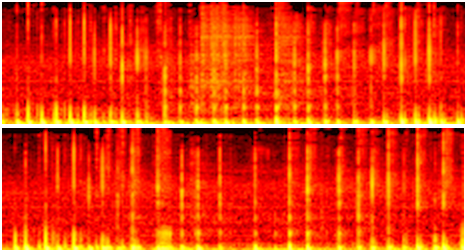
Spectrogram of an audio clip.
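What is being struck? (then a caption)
Leather notebook cover. Fingertips tap and scratch the cover and ridged spine of a brown, book-sized leather notebook held close to the mic. A fast, uneven run of short, dull, deep thumps dies away almost instantly, with brief soft scratchy rustles between them.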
